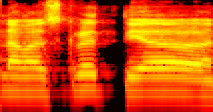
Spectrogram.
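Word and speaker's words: नमस्कृत्य: Many speakers say Narayanam Namaskrityam. It sounds poetic and it rhymes with Narayanam. So, but please note, it is Narayanam Namaskritya. There's no ma there.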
